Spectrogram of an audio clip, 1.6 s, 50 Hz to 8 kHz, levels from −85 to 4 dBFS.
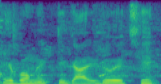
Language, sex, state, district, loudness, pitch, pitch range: Bengali, male, West Bengal, Alipurduar, -16 LUFS, 150 Hz, 145-150 Hz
